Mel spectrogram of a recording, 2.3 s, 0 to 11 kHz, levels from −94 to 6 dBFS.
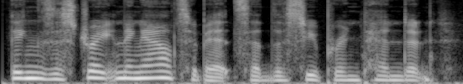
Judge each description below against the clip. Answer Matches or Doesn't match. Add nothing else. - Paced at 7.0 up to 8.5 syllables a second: Matches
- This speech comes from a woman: Matches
